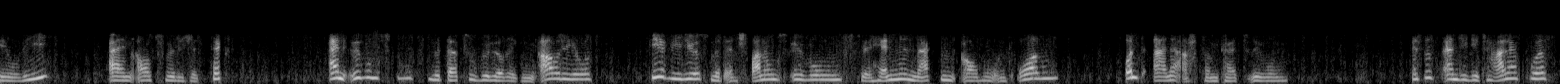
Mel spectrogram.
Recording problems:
garbled, watery; badly
hiss; faint; throughout; 30 dB below the speech
abrupt cut into speech; at the start

